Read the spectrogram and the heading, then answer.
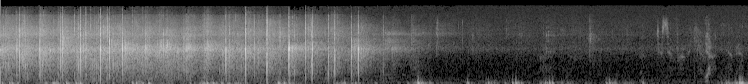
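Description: A church audience applauds for about five seconds as a man is welcomed up to share his testimony, dense overlapping claps that then stop abruptly, leaving soft low thumps and murmurs from people settling.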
